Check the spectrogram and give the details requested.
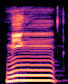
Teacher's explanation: ихфа, в размере двух огласовок, назализации, мягкой назализации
